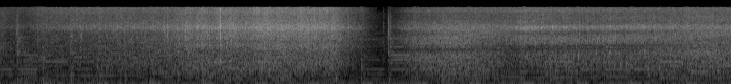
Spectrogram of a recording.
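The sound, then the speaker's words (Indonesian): Waves rush and break continuously on Temajuk Beach in West Kalimantan, Indonesia, on Borneo at the border with Malaysia. A loud, steady surf roar has a low droning hum underneath and a brief lull partway through. No one speaks. “Seperti saat ini saya berada di salah satu pantai, namanya Pantai Temajuk, di mana Pantai Temajuk ini berbatasan langsung dengan negara tetangga Malaysia.”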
